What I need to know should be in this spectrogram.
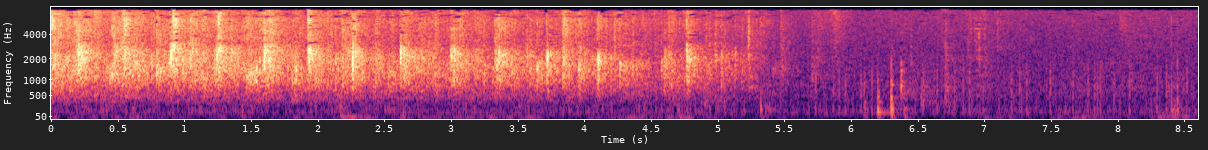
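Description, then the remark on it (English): An audience claps as a clap offering, a dense, steady roar of applause that fades after about five seconds, leaving scattered lingering claps and soft crowd noise. “With Jesus, join a clap offering.”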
